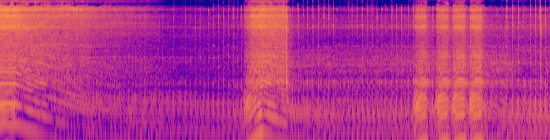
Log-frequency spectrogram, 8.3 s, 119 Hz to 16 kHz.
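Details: Poulan 2075C chainsaw (owner thinks 32cc, 16-inch bar) after a carb mod and tune, cold morning at about 15°F: it idles evenly, revs cleanly, and pulls steadily through short cuts, dipping briefly under load and recovering. The engine runs normally under cut.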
